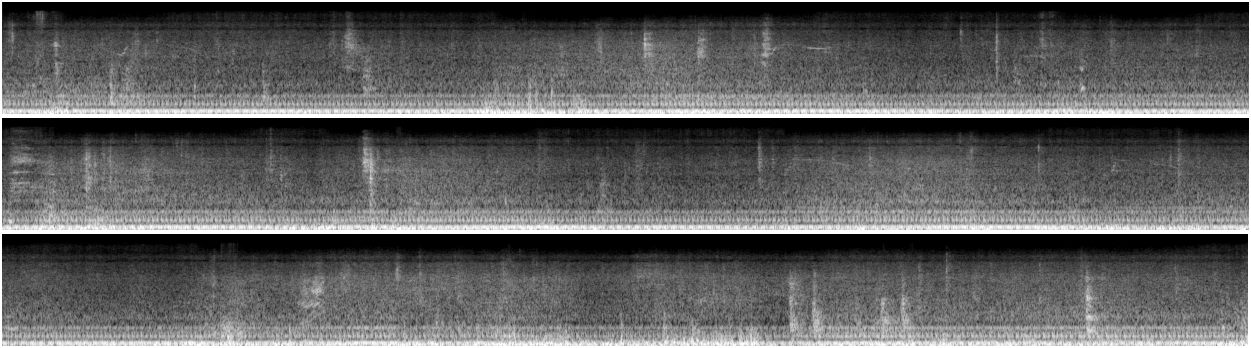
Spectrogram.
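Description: Steady hum of a fishing boat's engine running, with scattered clicks and knocks on top.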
